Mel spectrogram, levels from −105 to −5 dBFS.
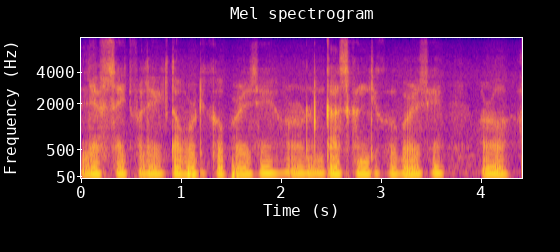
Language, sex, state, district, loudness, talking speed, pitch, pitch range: Nagamese, male, Nagaland, Kohima, -22 LUFS, 205 wpm, 90 Hz, 85-95 Hz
